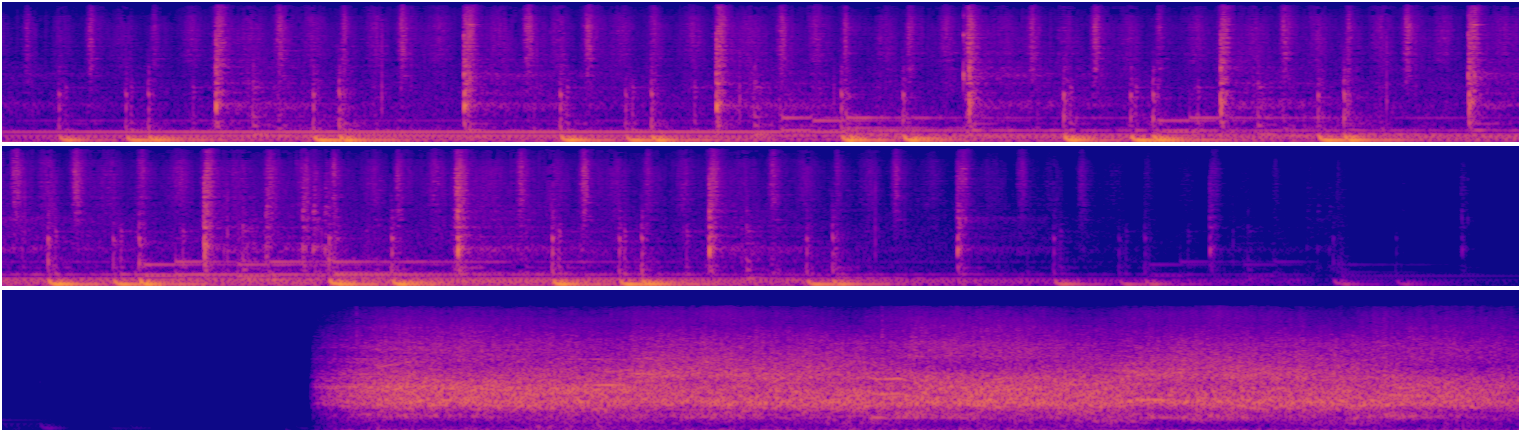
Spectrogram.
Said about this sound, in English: That's the sound of deliriously happy George Mason University fans.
